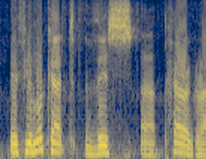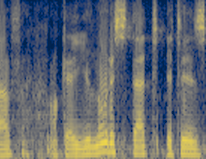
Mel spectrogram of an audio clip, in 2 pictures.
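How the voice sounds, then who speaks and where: A man speaks at a medium pitch with an Arabic accent, his tone dark and mellow. His pace is fairly slow with ordinary pitch variation, and the sound is dry and close with no echo. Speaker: university lecturer. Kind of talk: lecture. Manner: hesitant, many fillers.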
